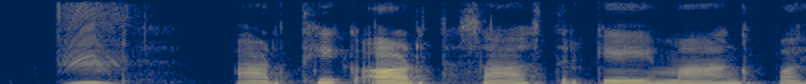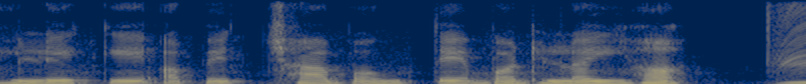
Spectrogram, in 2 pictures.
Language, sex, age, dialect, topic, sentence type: Magahi, female, 31-35, Western, banking, statement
